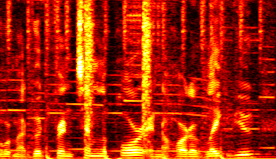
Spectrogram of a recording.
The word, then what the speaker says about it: Lepore: Is there a T in that? No T. It's not French. It's Italian.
